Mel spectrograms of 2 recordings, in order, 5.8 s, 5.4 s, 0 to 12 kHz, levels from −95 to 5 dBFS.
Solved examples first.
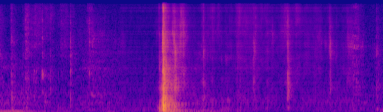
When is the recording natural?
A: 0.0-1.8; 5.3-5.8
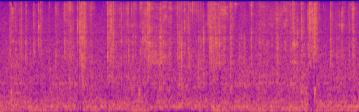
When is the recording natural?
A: 0.0-5.4

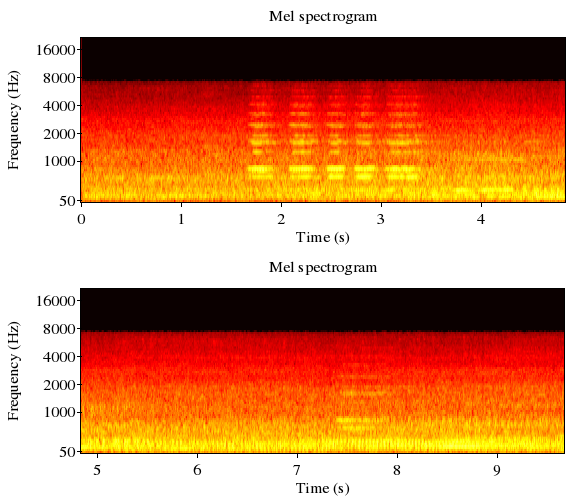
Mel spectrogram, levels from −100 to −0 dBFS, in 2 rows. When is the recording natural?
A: 0.0-3.2

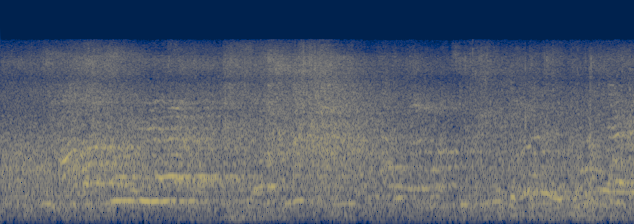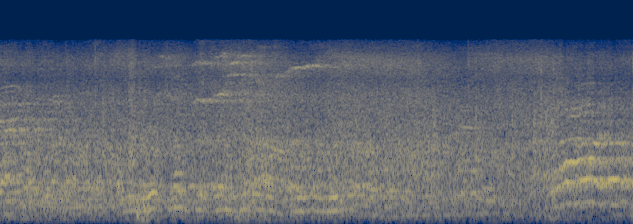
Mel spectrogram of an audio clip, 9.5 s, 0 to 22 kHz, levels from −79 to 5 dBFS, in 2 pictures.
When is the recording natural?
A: 8.1-8.8

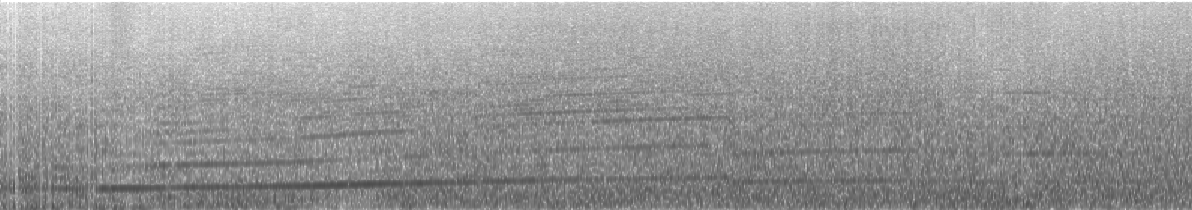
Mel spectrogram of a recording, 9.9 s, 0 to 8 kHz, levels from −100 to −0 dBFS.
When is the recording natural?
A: 0.0-0.6; 1.6-3.5; 4.0-9.9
